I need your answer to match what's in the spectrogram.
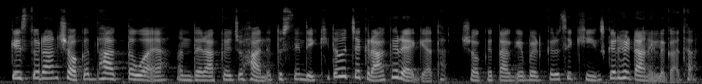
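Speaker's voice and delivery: ordinary delivery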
